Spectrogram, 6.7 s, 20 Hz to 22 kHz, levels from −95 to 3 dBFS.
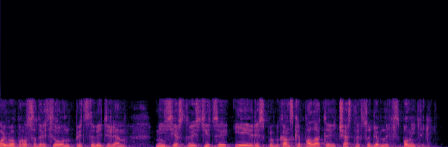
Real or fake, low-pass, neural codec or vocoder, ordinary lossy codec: fake; 7.2 kHz; codec, 16 kHz, 4.8 kbps, FACodec; none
